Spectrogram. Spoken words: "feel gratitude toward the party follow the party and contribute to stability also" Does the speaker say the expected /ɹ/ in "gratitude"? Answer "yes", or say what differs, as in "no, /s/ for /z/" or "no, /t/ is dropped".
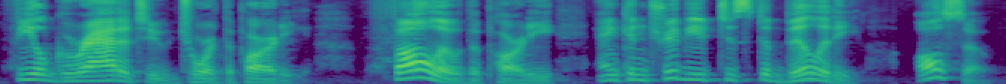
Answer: yes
